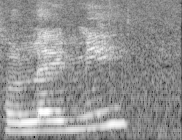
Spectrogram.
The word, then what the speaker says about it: Ptolemy: Ptolemy is the silent P, so we say Ptolemy, the psychic pterodactyl struggled with his psoriasis.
